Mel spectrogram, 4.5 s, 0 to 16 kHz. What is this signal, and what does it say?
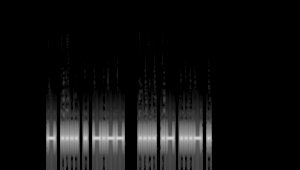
Morse code, heard as a keyed tone, about 46 wpm, 700 Hz. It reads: THEY HAVE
